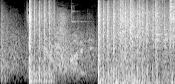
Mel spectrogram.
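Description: Gunfire from a shooter video game: a short burst, a pause, then a longer rapid automatic volley, loud and close.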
